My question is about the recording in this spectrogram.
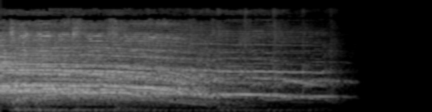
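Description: A group of party guests cheering and whooping together, fading out about three and a half seconds in.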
